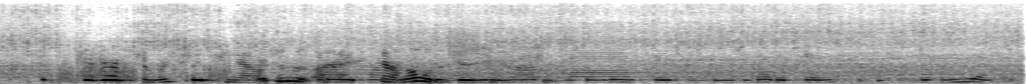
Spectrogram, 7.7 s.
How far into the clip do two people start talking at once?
1.9 s

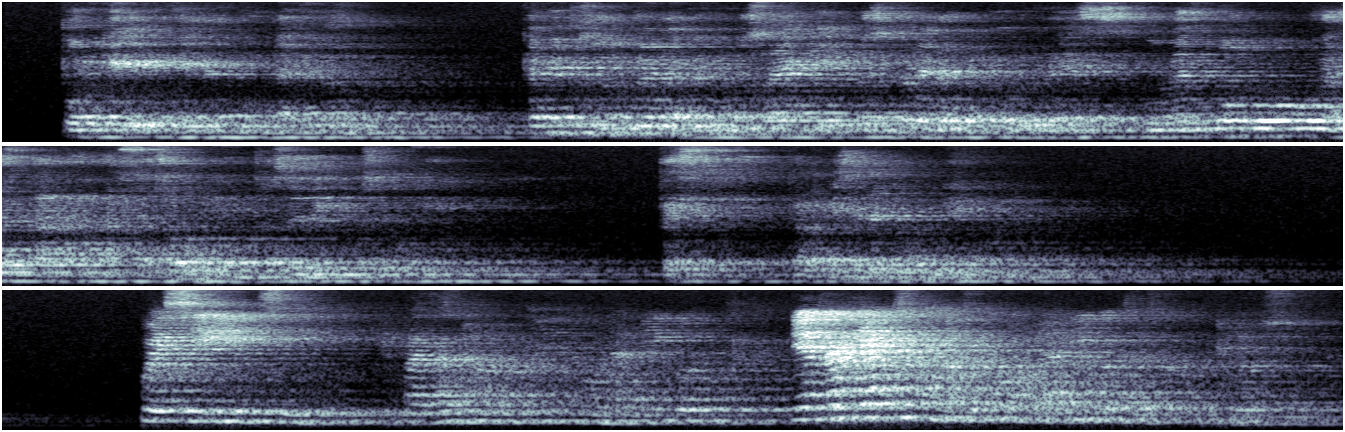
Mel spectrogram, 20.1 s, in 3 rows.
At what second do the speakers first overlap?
none

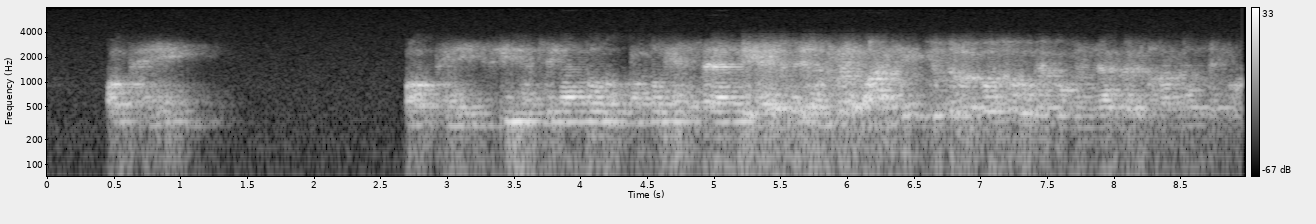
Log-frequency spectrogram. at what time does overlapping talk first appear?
5.2 s

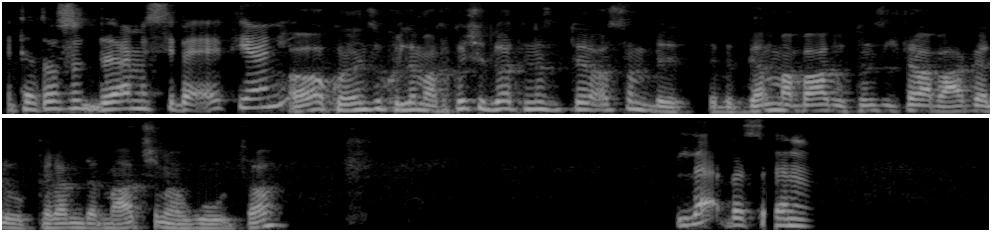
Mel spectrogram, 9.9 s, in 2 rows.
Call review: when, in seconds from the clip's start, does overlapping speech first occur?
none

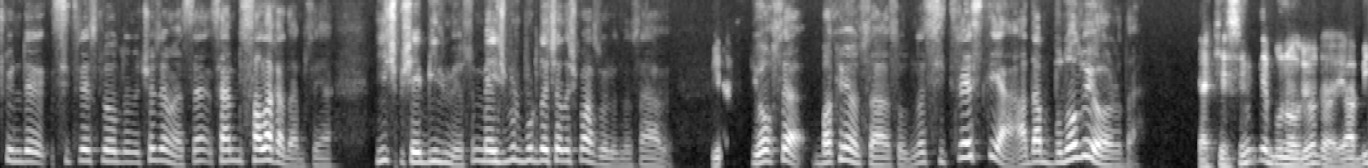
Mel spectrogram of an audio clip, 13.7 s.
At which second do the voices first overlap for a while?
none

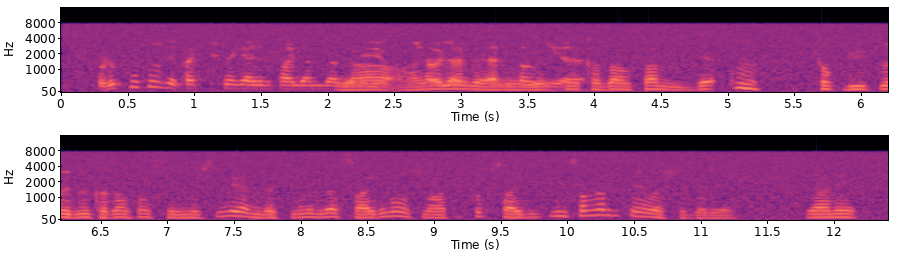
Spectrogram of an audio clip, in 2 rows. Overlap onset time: 2.0 s

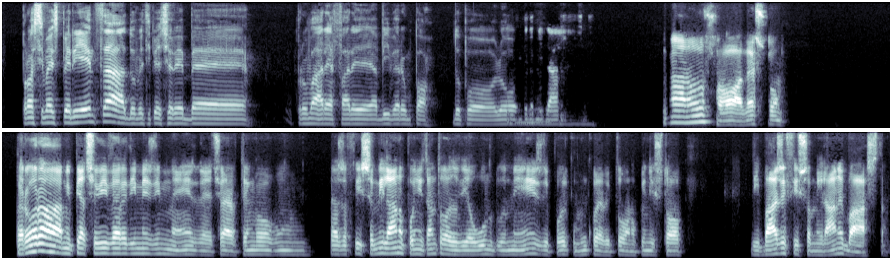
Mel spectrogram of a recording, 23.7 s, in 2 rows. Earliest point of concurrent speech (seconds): none

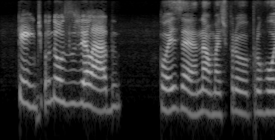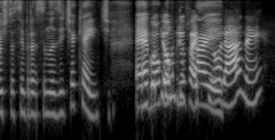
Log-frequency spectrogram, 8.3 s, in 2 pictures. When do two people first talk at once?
6.2 s

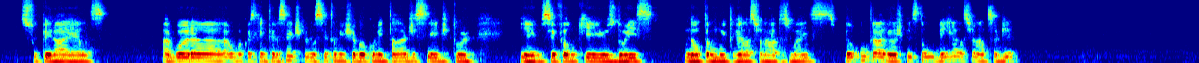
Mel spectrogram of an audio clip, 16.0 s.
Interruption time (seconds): none

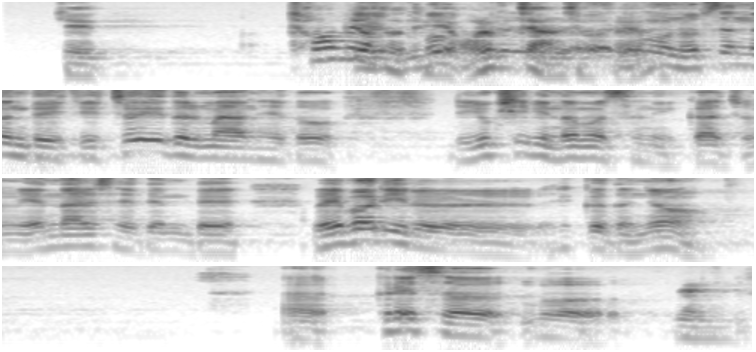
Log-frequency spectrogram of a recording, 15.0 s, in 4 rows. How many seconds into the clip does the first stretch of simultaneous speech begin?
1.8 s

